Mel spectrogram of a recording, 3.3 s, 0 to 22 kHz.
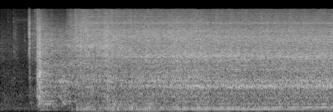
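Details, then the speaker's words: Restored Mk1 Ford Escort 4-door with Pinto engine, first start after ground-up restoration once spark, fuel and compression confirmed: brief crank, catches first try, settles into steady even idle; healthy start, some smoke. "happy [Music] [Applause] sounds good"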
